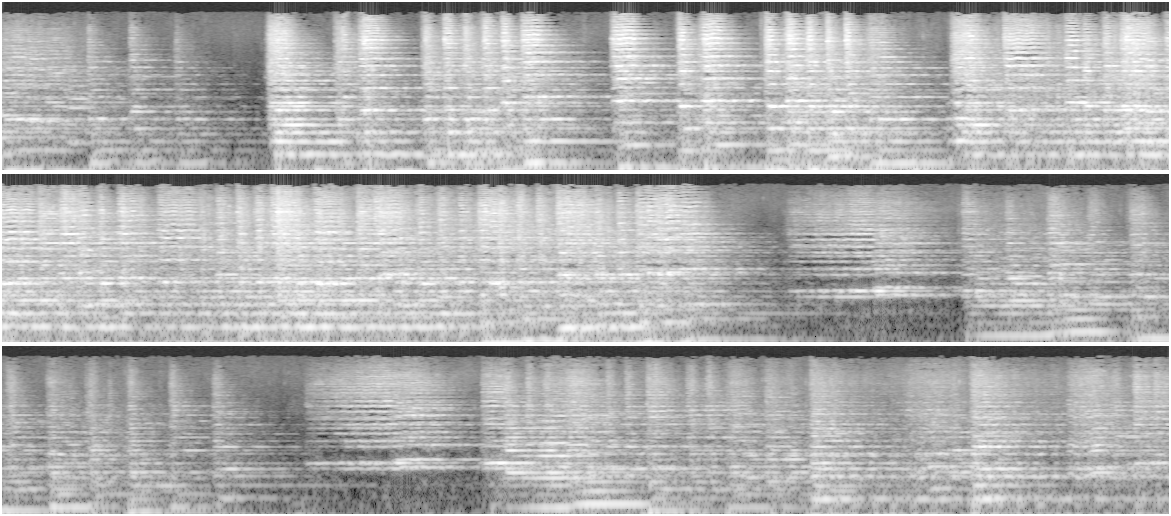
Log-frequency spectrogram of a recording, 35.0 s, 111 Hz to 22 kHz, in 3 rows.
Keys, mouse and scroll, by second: 0.0 click, 0.5 drag, 0.8 click, 1.5-2.3 middle drag, 2.3 Tab, 4.5 e, 8.5 middle click, 9.1 Tab, 9.7 Tab, 10.2 3, 10.4 click, 10.9-12.8 middle drag, 12.8 e, 22.2 click, 22.5-23.8 middle drag, 23.8 Tab, 24.3 g, 25.2 Tab, 25.7 4, 26.1 middle click, 26.8 click, 28.0-29.5 shift+middle drag, 29.5 e, 34.1-35.0 middle drag.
